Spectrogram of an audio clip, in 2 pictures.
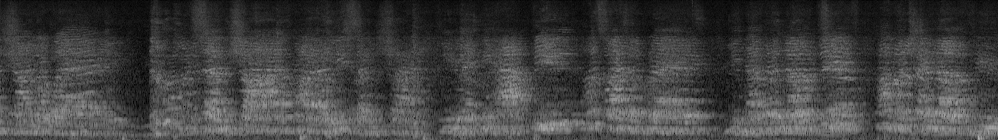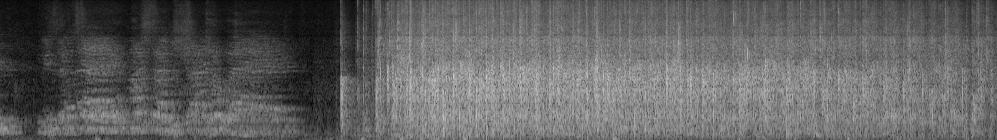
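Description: A group of young children singing together in short phrases. About two-thirds of the way through the song ends and the audience breaks into loud applause, which starts to fade near the end.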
